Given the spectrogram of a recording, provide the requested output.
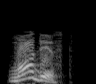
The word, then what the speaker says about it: modest: 如果我们给表示尺度的词根 mod 加上一个形容词后缀 est，构成的单词人人都非常向往，这就是 modest， modest。请注意字母 e 在这里读作短 e， modest，保持在一定的尺度之内，有节制的。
